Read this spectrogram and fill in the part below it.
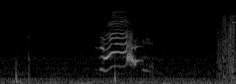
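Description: A young woman speaks briefly.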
